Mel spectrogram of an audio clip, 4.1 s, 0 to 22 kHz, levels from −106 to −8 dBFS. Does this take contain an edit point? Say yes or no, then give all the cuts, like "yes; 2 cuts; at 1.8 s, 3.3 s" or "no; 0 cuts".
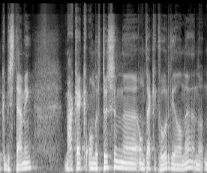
yes; 1 cut; at 3.2 s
